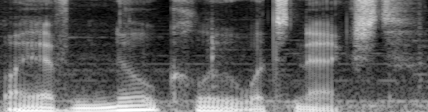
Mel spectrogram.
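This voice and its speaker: A man's voice: sits low, lively intonation, takes it slowly, gravelly, music in the background. A man giving casual, informal commentary on a game livestream, often muttering to himself.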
